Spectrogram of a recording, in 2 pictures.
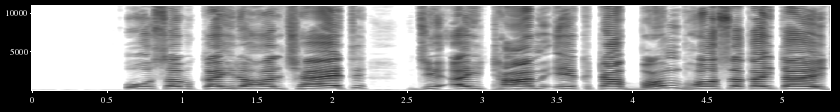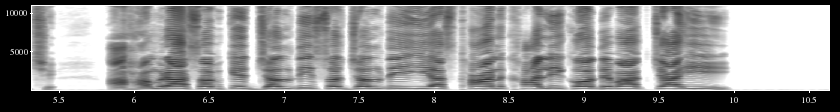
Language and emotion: Maithili, fearful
